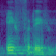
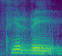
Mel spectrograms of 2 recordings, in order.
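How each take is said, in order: First: The consonants are not merged and no final vowel. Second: The doubled consonant ends with an i vowel. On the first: "बग़ैर इदगाम" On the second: "कसरा"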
